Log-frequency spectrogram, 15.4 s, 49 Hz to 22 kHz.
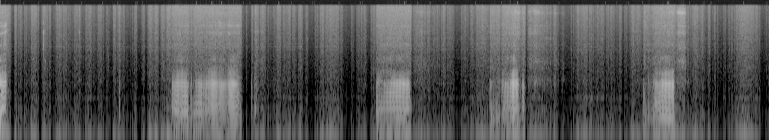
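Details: French Bulldog puppy named Miso, 14 weeks old, asleep indoors, snoring in slow rhythmic rasping bursts every two to three seconds, each a low throaty rattle rising into a nasal buzz, with quieter breathing between.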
